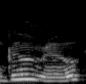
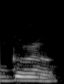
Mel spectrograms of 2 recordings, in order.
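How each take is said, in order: First: The word is said at a slower pace. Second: The word is said very quickly. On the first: This is how the speaker's own group says it. "we say guru" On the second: This is how the other group says it. "They say it really fast"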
